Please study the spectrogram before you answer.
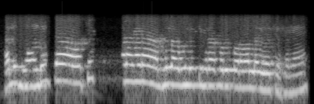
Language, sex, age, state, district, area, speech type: Odia, male, 30-45, Odisha, Boudh, rural, conversation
